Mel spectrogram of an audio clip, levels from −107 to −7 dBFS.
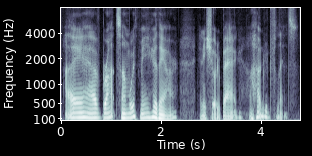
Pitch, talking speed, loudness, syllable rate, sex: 115 Hz, 190 wpm, -18 LUFS, 5.1 syllables/s, male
